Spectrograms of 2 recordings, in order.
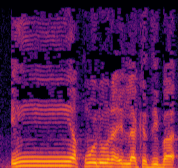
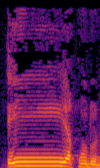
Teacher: إن يخرج صوتان معا ياء من الفم وغنة من الخيشوم · Shown in: first take · ولا تقول إن يقولون، إذا قلت إن فأنت أتيت بالياء ولم تأتي بالغنة.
